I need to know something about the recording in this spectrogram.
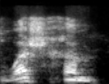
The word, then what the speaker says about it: Wishram: reference of the, actually it doesn't look like it's pronounced Wishram, but it's looks like it's with that barred eye sound with the Washram, Washram, Wishram. So it is the same, but it's Washram.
